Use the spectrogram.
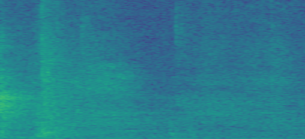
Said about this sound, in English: It has a chair, which you can hear that I'm rolling around. Actually, I just rolled it back to sit on.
